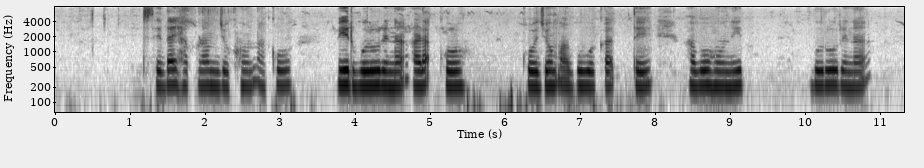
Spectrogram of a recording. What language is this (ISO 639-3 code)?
sat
